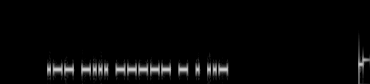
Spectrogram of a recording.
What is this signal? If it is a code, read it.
Morse code, heard as a keyed tone, about 43 wpm, 700 Hz. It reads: WB0TEU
